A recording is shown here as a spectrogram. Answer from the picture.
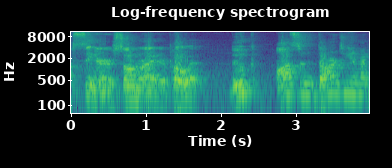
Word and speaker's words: Daugherty: the night talk singer songwriter poet Luke Austin Doherty and my pronouncing your last name right yeah you got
